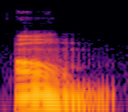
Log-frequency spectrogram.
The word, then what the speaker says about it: ओम: से किया जाना चाहिए आम मंत्र में तीन आवाजें हैं आ उ और म यह आ उ और म जब आप इसका उच्चारण करते हैं तो उन्हें लगभग बराबर होना चाहिए और आपको नाभी के ठीक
